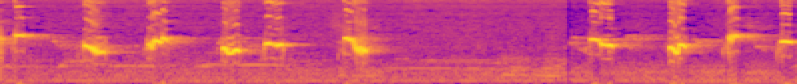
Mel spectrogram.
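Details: Sooty-headed bulbul fighting song, used to draw song from other bulbuls. Clusters of sharp, bubbly whistled notes come in two bursts separated by a pause of about a second, with a faint low hum beneath.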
